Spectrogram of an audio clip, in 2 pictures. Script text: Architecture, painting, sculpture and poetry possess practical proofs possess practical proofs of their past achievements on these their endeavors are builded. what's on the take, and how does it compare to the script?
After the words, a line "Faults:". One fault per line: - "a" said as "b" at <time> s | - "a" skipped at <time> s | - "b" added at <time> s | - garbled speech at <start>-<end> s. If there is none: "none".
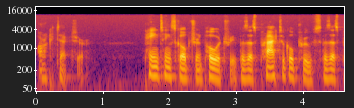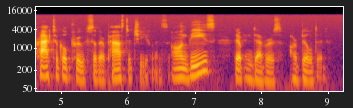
Architecture, painting, sculpture and poetry possess practical proofs possess practical proofs of their past achievements on these their endeavors are builded.
Faults:
none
